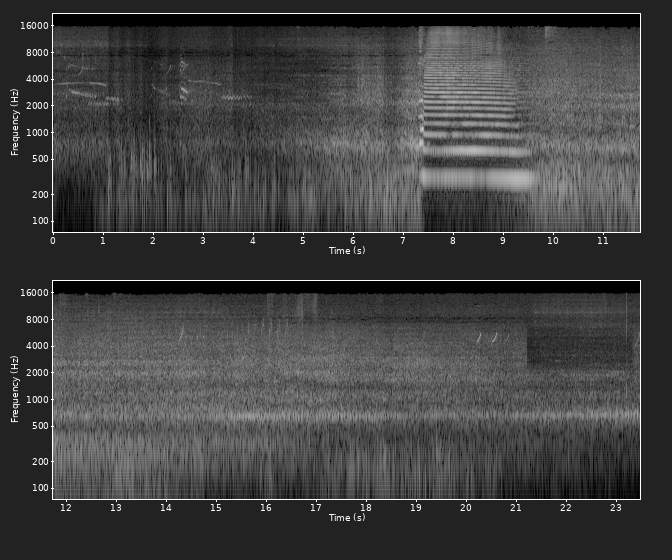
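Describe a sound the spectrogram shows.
An electric locomotive rumbles along the rails, growing louder as it nears.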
